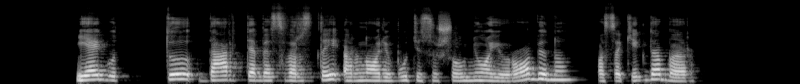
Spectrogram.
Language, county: Lithuanian, Utena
